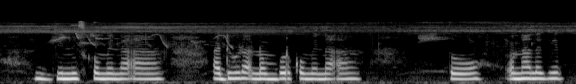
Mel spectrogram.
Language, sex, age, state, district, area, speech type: Santali, female, 18-30, Jharkhand, Seraikela Kharsawan, rural, spontaneous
